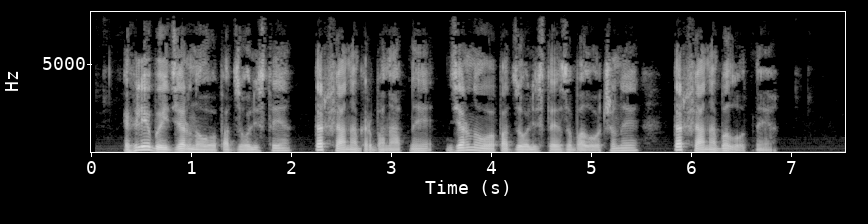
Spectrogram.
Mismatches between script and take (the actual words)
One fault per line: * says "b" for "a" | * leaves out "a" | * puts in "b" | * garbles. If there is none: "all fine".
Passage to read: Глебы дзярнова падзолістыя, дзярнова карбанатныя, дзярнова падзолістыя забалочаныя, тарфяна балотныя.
* says "тарфяна" for "дзярнова"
